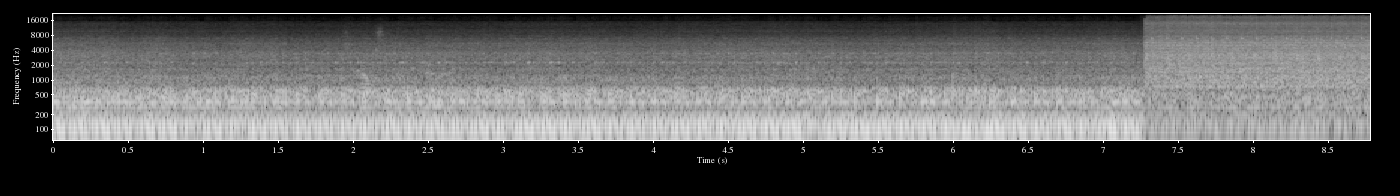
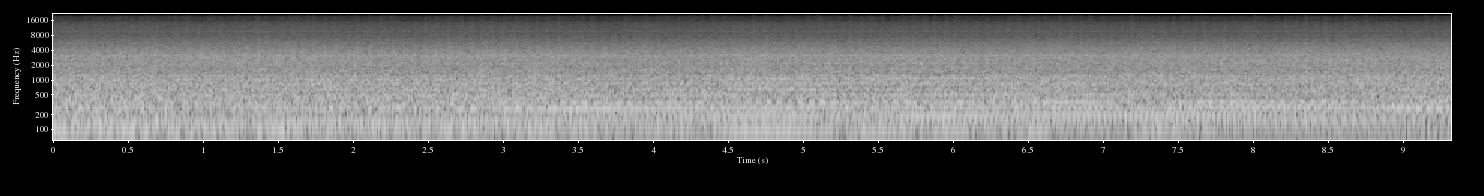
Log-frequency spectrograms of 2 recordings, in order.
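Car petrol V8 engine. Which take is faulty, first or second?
second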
